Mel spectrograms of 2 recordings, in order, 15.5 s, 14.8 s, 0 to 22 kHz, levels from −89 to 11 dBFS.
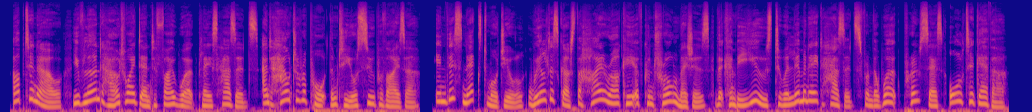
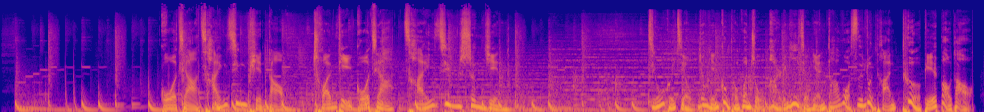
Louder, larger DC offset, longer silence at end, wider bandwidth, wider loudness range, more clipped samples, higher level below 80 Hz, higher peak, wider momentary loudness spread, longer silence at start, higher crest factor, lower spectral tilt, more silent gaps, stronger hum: second, -22 LUFS vs -19 LUFS; neither; first, 0.35 s vs 0.15 s; about the same, over 20 kHz vs 19 kHz; second, 1 LU vs 4 LU; neither; second, -44 dBFS vs -24 dBFS; about the same, -6 dBFS vs -6 dBFS; second, 4 LU vs 14 LU; about the same, 0.15 s vs 0.2 s; about the same, 16 dB vs 12 dB; about the same, -5 dB/octave vs -5 dB/octave; first, 6.30-6.48 s vs none; neither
